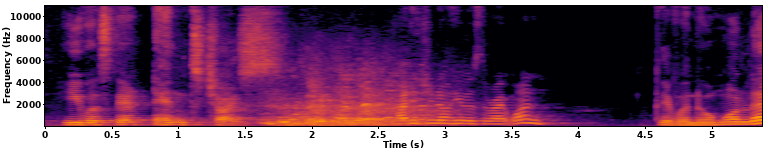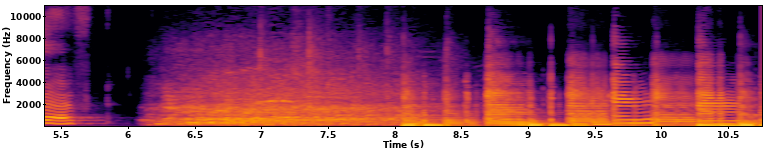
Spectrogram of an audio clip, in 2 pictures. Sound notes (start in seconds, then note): 6.1 audience laughs; 8.0 upbeat music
